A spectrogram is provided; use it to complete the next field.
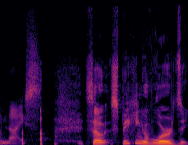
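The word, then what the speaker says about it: gneiss: of okay and so niceoid is basically gne iss and then oid at the end there so relating to nice so speaking of words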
